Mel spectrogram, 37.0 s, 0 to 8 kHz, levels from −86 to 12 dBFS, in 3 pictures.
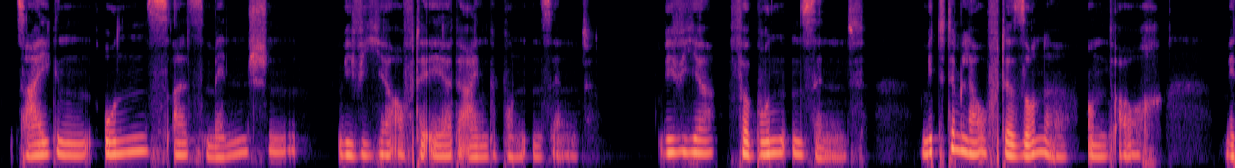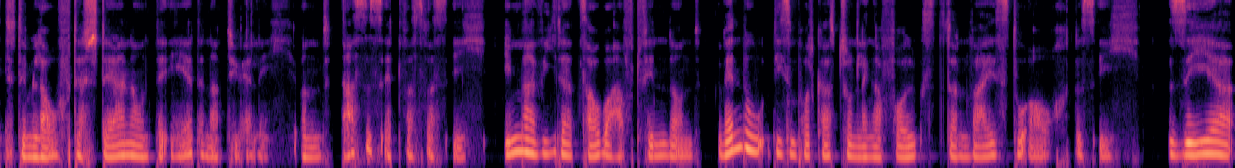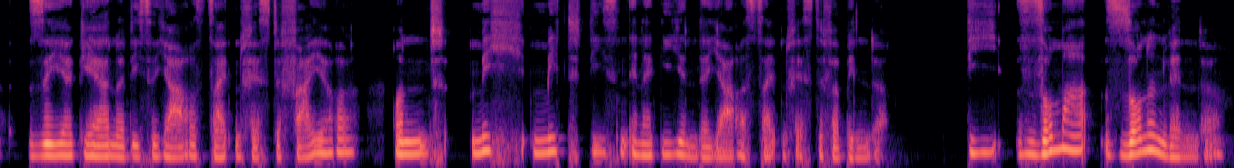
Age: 50-69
